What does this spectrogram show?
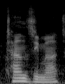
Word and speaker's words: Tanzimat: of Ottoman history is known as the on the mat pronounced in English as tanzimat and it means the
